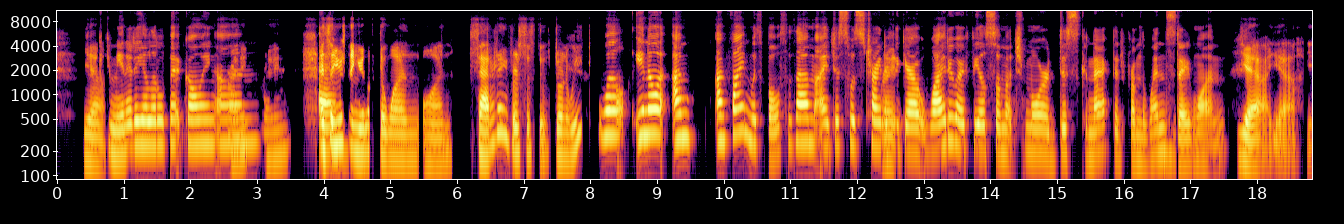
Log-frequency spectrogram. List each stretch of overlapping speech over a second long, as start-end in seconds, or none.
none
